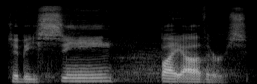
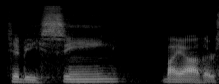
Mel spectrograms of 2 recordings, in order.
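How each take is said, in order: First: It is said forcefully, with strong conviction. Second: It is said in a plain, ordinary way. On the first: "Say it again with conviction" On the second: "Say it with me"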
